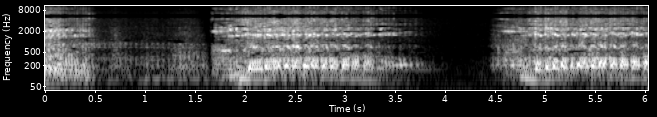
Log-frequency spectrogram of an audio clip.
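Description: Nile crocodile bellowing: a series of long, deep, rumbling calls, each about two seconds long. One call ends just after the start, a full one follows, and a third begins about halfway through.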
